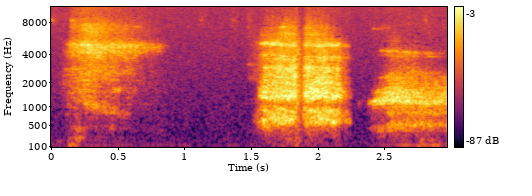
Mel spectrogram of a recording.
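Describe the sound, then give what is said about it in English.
A few deep, airy breaths are heard in a row. Each one is a breathy rush of air, and the middle breath is the loudest and fullest. “let's take a nice deep breath together here.”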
